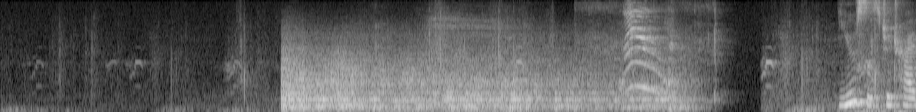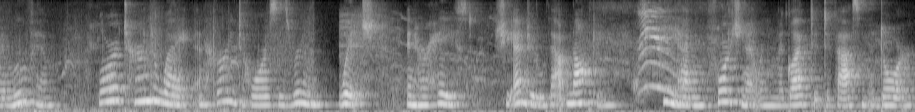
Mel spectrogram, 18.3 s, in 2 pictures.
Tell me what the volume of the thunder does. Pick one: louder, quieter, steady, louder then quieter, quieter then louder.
quieter.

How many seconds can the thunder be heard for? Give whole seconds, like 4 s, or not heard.
4 s.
